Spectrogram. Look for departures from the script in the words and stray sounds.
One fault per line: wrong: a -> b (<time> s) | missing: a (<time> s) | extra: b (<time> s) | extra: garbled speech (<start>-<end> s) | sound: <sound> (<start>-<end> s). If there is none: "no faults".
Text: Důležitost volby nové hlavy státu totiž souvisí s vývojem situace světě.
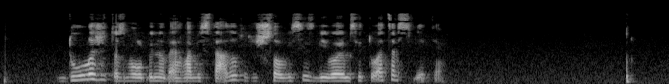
no faults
